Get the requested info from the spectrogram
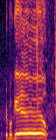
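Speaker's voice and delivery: high, loud game shout; battle cry. Pretend. Gamer charging pillagers with a spear, triumphant shout. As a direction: yell it out like an arcade announcer.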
